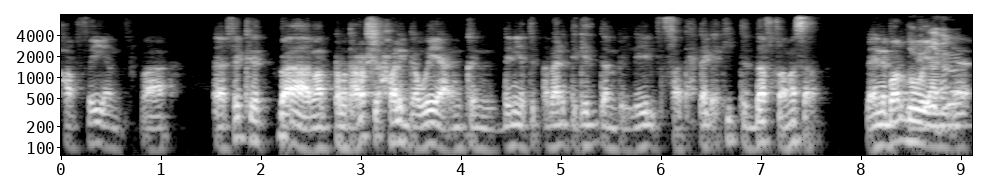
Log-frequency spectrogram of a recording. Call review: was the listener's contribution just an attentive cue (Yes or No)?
Yes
